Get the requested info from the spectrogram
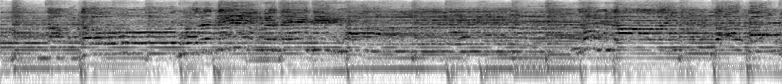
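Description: Two girls singing a song together into handheld microphones over instrumental accompaniment with a steady beat and bass line.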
